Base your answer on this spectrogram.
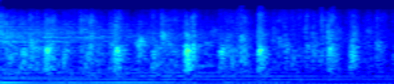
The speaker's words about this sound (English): Let's give a hand applause to our Lord Jesus Christ. Un aplauso a Cristo.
